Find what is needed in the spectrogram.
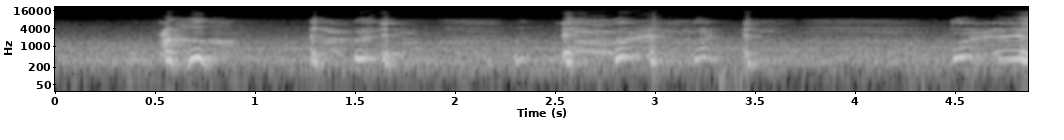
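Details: Woman with a cold: several bouts of short coughing mixed with throat clearing, six or seven bursts, after tickling her nose with a toothpick; breathless afterward; irritative cough.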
